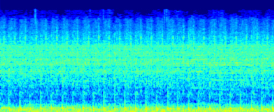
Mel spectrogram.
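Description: Instrumental heavy metal passage: electric guitar and drum kit playing a riff at a steady, dense rhythm.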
